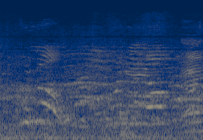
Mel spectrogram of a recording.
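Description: Children playing at a playground: several high-pitched young voices calling and chattering over one another.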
